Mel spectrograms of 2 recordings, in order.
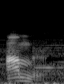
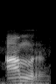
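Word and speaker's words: أمر: র আম- জাবার, জবর আমর, জি হামজা মিম র জবর আমর, উচ্চারণটা হবে ফিহা বিইذনি রাব্বিহিম মিন কুল্লি আমর।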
